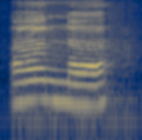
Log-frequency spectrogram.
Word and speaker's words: onomatopoeia: Let's sound it out. Onomatopoeia. Oh, the O is silent.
